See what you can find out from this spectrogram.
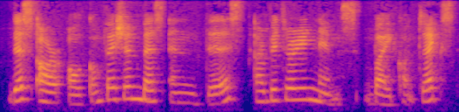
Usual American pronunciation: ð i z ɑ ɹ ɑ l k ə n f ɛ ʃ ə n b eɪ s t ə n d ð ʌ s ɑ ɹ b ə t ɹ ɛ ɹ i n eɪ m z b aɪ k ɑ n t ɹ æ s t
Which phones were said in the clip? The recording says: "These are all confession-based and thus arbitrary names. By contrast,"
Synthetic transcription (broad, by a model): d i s ɑ ɹ ɑ l k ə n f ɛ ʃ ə n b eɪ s ə n d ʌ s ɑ ɹ b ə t ɹ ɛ ɹ i n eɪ m s b aɪ k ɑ n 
